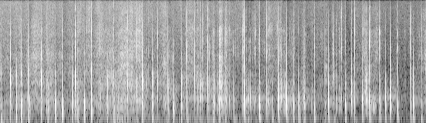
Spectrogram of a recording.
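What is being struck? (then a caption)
Leather sneaker. Fingernails scratch and tap along the stitched leather panels and swoosh of an empty black and white leather Nike Dunk sneaker held in hand. A rapid run of short, dry, crisp scratches and taps, each dying away almost instantly, with bright, rustling texture.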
